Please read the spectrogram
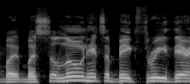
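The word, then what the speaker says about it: Salaün: Charlotte Hornets rookie T I cannot Saloon like like a saloon back in the day like a bar I hope I'm saying his name right but but Saloon hits a big three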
